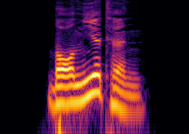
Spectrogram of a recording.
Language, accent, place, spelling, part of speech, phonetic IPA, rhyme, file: German, Germany, Berlin, bornierten, adjective, [bɔʁˈniːɐ̯tn̩], -iːɐ̯tn̩, De-bornierten.ogg
- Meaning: inflection of borniert: 1. strong genitive masculine/neuter singular 2. weak/mixed genitive/dative all-gender singular 3. strong/weak/mixed accusative masculine singular 4. strong dative plural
